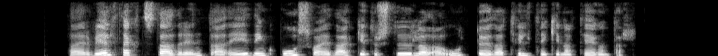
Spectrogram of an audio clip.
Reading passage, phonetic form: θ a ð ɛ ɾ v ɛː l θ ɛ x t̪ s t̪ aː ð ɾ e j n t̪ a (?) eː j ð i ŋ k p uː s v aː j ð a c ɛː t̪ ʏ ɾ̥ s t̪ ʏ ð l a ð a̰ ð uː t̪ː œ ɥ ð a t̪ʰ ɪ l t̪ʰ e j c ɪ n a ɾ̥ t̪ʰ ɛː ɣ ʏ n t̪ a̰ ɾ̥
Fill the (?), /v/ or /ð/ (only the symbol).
ð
